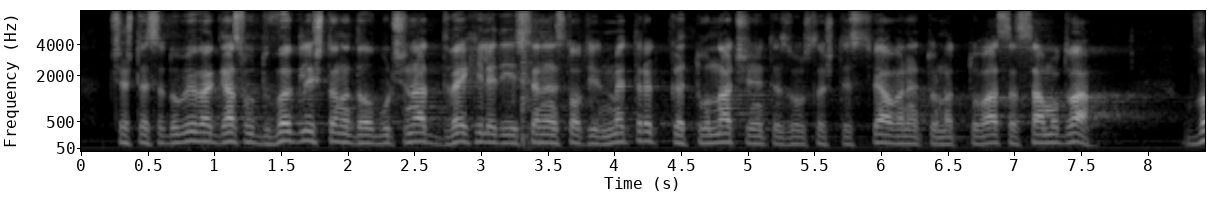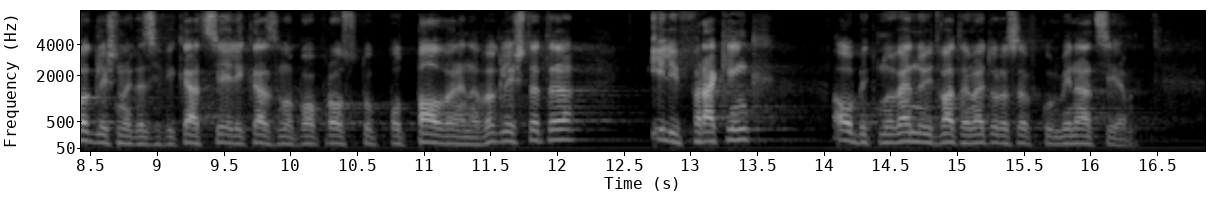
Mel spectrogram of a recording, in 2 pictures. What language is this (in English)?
Bulgarian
